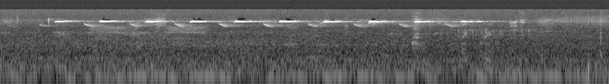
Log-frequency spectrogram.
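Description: A small songbird singing a high two-note phrase, a short level note then a falling one, repeated about twice a second for some four seconds, over steady low background rumble.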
